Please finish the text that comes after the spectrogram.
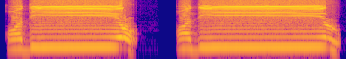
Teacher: قاف موٹا اور یا مدہ ہے کھینچیں گے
